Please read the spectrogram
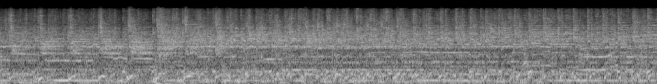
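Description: Gendang belek ensemble playing: a dense, unbroken clatter of cemprang hand cymbals clashing rapidly, over drums and a recurring low held tone.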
